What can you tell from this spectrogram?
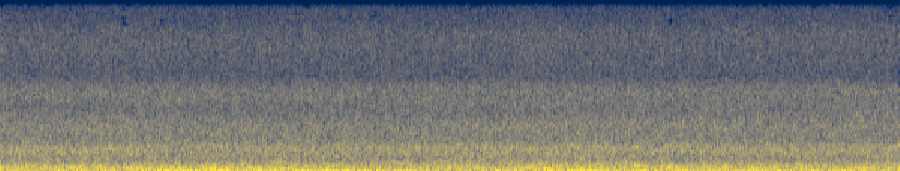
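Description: The Rain Vortex, a seven-storey indoor waterfall, pouring down into its basin: a steady, even rush of falling water.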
